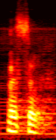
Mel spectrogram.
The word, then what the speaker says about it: Ursula: Oh, how do you pronounce that? Ursula.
